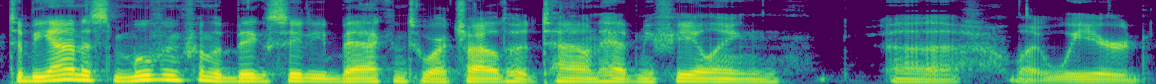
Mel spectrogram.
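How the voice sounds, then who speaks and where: A man acting as a shy, nostalgic old high school best friend, talking casually and hesitantly to the listener in an intimate audio roleplay. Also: normal speed, lightly acted. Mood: relaxed, friendly. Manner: hesitant, casual, soft-hearted, trailing off.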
